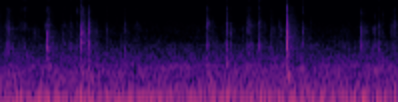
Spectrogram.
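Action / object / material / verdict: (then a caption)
tap / fabric-covered tablet keyboard / fabric / none. Fingertips tap the keys of a thin fabric-covered tablet keyboard case while typing, producing soft, short, muffled clicks in an irregular rhythm. A steady low hum sits underneath, and a couple of taps stand out a little louder and brighter than the rest.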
